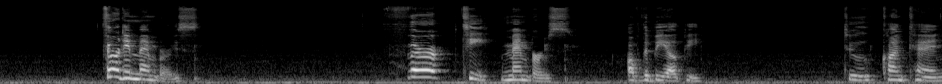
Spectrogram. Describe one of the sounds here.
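A woman speaks calmly and close up, in short bursts.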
